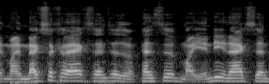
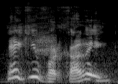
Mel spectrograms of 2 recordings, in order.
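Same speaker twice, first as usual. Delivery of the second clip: higher-pitched Pakistani accent; 6 semitones higher than usual. Shown as a demonstration. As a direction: put on a Pakistani tech-support greeting. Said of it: "work on my Pakistani accent".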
